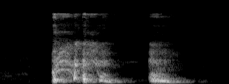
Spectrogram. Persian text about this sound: اول من بگم این سرفه که من میکنم سرفه های گذشته از کرونا یعنی دو سه هفته پیش گرفتم و همچنان سرفه ها باقی مونده دیگه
